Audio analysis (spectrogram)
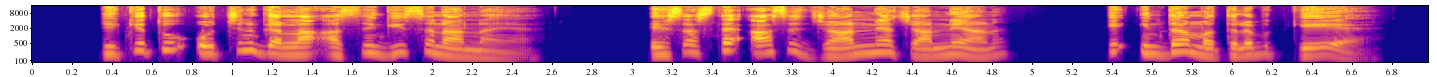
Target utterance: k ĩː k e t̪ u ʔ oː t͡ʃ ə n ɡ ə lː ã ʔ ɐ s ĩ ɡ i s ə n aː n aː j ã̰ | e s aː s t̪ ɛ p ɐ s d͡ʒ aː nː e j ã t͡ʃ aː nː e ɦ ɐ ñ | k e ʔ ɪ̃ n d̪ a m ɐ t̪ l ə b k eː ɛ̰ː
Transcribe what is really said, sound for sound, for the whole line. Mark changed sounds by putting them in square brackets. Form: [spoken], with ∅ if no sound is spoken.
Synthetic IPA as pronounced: k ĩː k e t̪ u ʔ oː t͡ʃ ə n ɡ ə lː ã ʔ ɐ s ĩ ɡ i s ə n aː n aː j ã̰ | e s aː s t̪ ɛ [ʔ] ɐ s d͡ʒ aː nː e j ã t͡ʃ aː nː e ɦ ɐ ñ | k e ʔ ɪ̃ n d̪ a m ɐ t̪ l ə b k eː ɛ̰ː

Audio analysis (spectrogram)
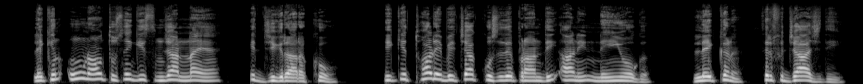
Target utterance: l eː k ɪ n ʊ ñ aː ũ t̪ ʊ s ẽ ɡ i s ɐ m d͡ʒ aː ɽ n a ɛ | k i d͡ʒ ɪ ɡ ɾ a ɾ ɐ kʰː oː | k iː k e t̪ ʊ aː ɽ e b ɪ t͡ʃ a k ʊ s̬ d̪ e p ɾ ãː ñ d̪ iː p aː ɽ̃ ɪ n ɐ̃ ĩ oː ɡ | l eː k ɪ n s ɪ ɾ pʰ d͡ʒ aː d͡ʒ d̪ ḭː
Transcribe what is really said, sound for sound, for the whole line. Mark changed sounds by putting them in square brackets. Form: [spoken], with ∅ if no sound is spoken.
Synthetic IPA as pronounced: l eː k ɪ n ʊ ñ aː ũ t̪ ʊ s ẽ ɡ i s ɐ m d͡ʒ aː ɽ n a ɛ | k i d͡ʒ ɪ ɡ ɾ a ɾ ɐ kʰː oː | k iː k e [t̪ʰ] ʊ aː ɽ e b ɪ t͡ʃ a k ʊ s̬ d̪ e p ɾ [aː] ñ d̪ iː [ʔ] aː ɽ̃ [i] n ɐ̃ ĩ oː ɡ | l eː k ɪ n s ɪ ɾ pʰ d͡ʒ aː d͡ʒ d̪ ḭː

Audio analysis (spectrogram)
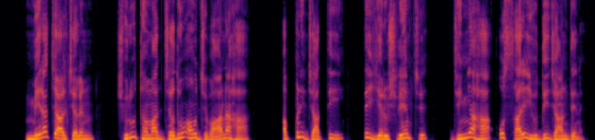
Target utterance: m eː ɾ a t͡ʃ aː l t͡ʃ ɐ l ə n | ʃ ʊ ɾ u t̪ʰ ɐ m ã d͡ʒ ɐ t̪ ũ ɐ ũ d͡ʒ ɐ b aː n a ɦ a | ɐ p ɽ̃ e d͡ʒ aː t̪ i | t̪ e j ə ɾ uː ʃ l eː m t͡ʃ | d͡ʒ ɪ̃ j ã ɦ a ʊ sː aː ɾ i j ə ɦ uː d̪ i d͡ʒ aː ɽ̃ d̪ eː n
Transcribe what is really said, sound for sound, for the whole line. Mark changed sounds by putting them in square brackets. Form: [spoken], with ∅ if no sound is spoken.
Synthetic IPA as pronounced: m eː ɾ a t͡ʃ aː l t͡ʃ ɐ l ə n | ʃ ʊ ɾ u t̪ʰ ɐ m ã d͡ʒ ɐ [d̪] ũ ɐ ũ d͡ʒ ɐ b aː n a ɦ a | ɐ p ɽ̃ [i] d͡ʒ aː t̪ i | t̪ e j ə ɾ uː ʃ l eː m t͡ʃ | d͡ʒ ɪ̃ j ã ɦ a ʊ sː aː ɾ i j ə ɦ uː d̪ i d͡ʒ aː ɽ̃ d̪ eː n

